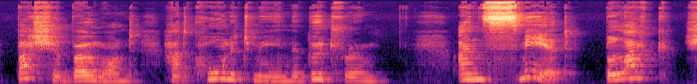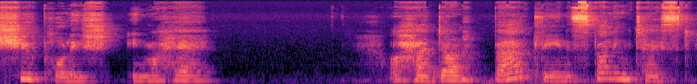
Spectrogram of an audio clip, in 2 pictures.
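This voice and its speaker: A South African woman reading a storybook aloud for children like a schoolteacher, with deliberate, expressive delivery. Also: mid-range voice. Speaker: primary school teacher.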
